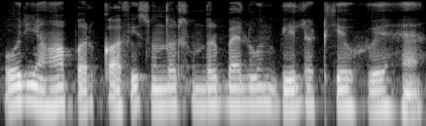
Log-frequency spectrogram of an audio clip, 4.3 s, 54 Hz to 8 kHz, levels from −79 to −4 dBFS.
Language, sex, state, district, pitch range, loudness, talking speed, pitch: Hindi, male, Uttar Pradesh, Saharanpur, 115-125 Hz, -19 LUFS, 155 wpm, 120 Hz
